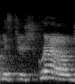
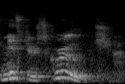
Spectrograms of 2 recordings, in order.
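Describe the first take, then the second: First: The name's vowel sounds like 'ow'. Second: The name's vowel sounds like 'oo'. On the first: The speaker calls it wrong. "It's not Mister Scrouge" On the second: The speaker calls it right. "it's Mister Scrooge"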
